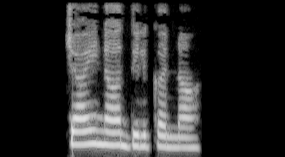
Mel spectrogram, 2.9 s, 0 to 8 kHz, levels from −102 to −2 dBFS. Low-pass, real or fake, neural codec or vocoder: 7.2 kHz; real; none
